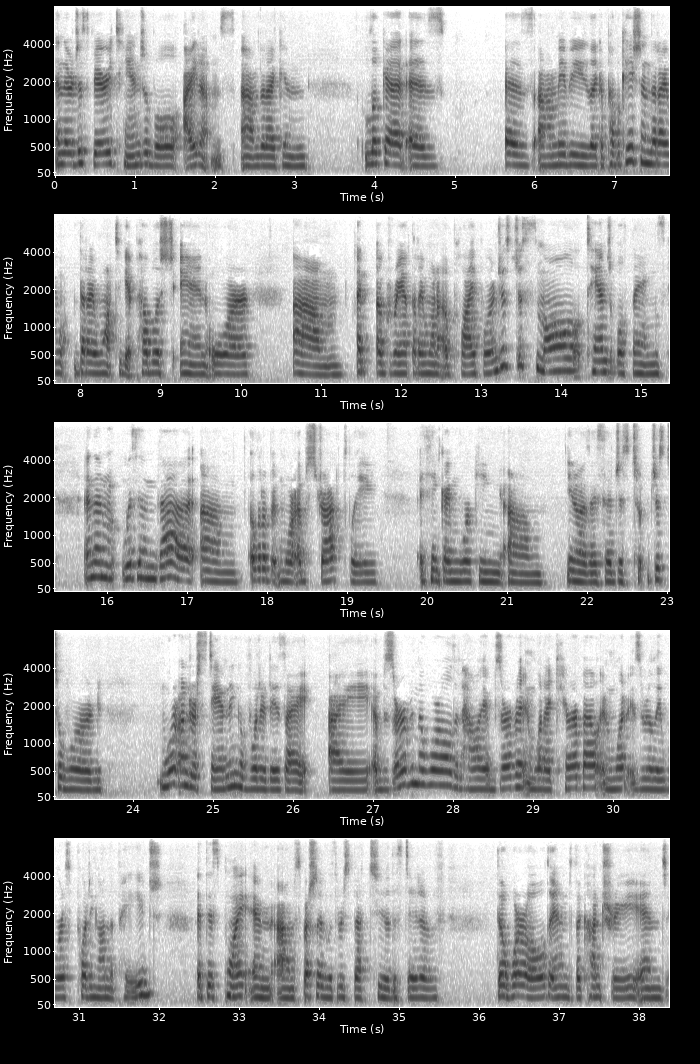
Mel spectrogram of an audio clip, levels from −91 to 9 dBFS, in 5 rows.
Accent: American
